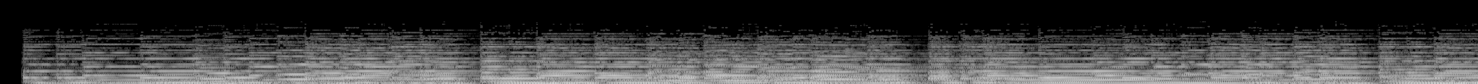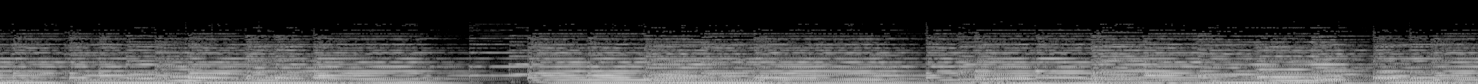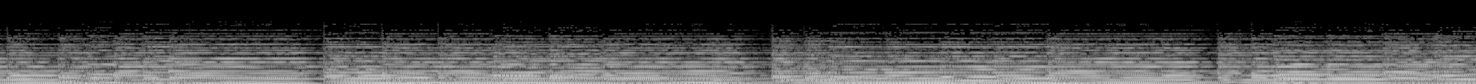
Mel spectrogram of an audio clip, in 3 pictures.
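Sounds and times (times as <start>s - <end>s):
piano backing music for churches: 0.2s - 44.3s.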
